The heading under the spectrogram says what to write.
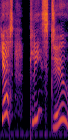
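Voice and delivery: pleading. Alice joins the March Hare's request to the Dormouse, pleading. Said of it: "pleaded Alice".

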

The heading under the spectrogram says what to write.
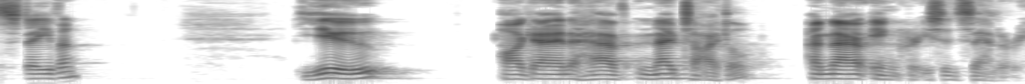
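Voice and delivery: strongly Australian announcer-style speech. Retelling what the boss said, in an imitation of Bruce's Australian accent. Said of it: "he said in that very Australian".

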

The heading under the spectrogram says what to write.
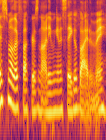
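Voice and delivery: ordinary delivery

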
